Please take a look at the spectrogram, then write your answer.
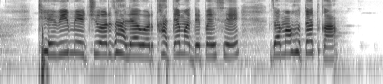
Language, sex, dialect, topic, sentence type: Marathi, female, Standard Marathi, banking, question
